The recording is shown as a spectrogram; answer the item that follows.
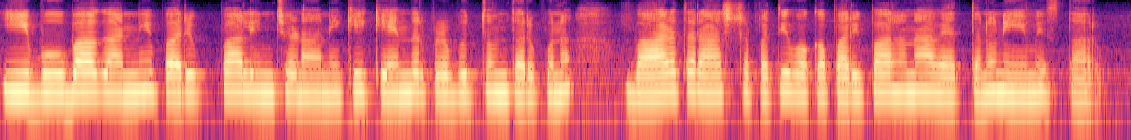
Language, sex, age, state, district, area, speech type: Telugu, female, 18-30, Andhra Pradesh, Guntur, urban, read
